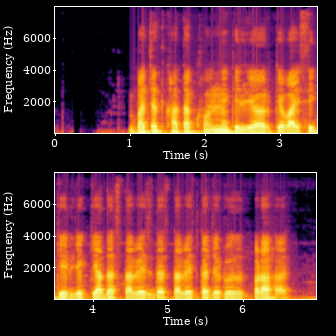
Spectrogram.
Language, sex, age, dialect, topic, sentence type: Magahi, male, 51-55, Central/Standard, banking, question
